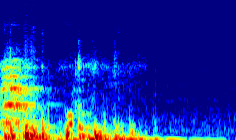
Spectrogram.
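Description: A pet dog barks several times in quick succession, close and fairly loud, the yaps trailing off into a short whimper before quiet.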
